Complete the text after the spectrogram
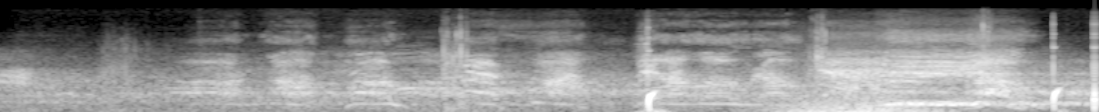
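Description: Men slap their chests and thighs with sharp claps.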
